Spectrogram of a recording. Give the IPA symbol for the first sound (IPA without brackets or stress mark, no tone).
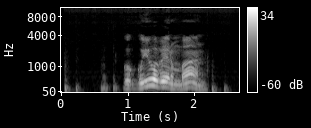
ɡ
